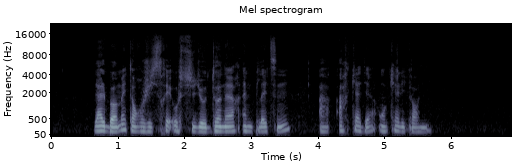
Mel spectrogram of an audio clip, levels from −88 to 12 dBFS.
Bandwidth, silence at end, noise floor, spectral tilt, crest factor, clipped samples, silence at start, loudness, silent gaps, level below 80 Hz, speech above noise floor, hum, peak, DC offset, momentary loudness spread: 15.5 kHz; 1.2 s; -78 dBFS; -6.5 dB/octave; 24 dB; under 0.1%; 0.65 s; -36 LUFS; none; -74 dBFS; 43 dB; none; -14 dBFS; under 0.1%; 14 LU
